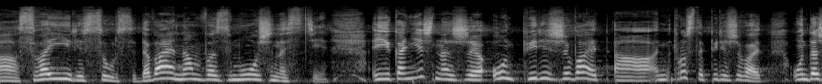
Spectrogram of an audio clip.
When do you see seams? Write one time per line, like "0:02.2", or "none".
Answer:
0:06.7

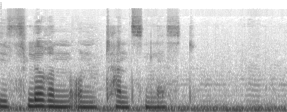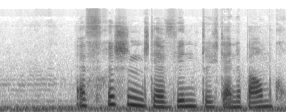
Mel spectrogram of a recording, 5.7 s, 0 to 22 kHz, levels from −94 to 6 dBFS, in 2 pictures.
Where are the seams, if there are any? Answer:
0:04.3

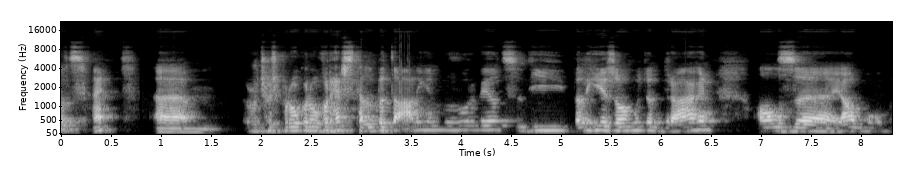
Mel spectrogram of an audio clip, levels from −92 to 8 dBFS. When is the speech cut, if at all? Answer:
none

